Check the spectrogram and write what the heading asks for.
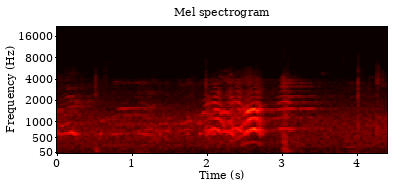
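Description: Footballers shouting on the pitch, loudest for about a second just past the middle, with sharp thuds of the ball being kicked about half a second in and again around three seconds.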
